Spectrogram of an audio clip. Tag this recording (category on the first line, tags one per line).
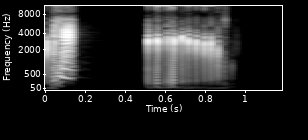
Sound effects > Other
fart
flatulence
